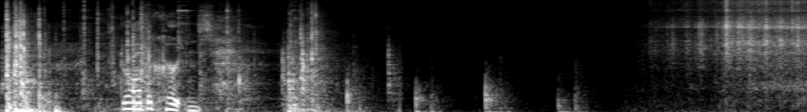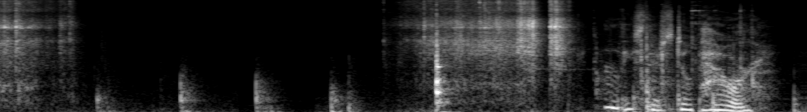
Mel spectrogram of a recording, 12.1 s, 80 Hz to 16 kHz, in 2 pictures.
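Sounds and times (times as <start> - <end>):
door being locked: 0.0 - 3.0
speech: 0.9 - 1.9, 11.2 - 11.9.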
